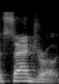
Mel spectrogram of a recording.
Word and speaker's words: Sandro: I Sandro. That's how you say my name.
